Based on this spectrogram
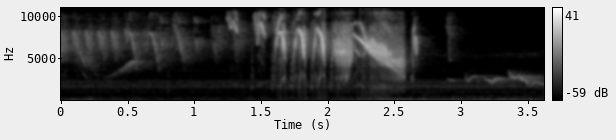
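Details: Singing bananaquit: soft, very high sibilant twittering that builds into a loud, fast burst of buzzy, hissing notes, followed by a lower thin trill.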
